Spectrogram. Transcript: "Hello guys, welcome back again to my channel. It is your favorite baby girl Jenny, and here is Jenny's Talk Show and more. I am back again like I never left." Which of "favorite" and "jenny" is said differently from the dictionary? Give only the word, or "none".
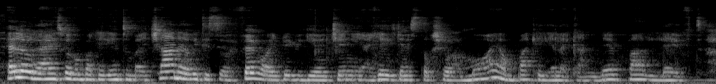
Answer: favorite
